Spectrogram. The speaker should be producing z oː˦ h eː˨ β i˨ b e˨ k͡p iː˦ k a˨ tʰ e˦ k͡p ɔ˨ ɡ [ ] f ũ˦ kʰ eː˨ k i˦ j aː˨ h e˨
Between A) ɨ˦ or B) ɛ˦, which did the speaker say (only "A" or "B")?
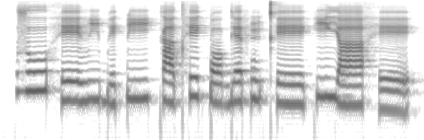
B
